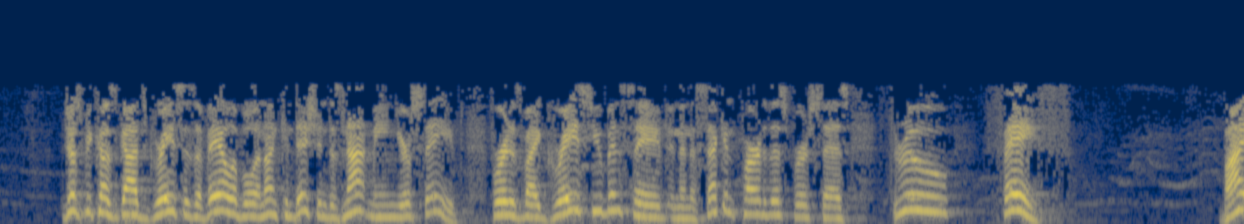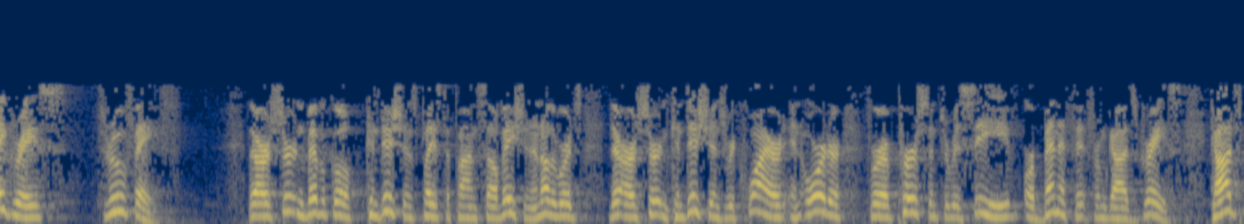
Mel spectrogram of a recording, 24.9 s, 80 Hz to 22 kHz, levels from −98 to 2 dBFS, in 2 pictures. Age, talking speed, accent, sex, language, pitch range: 40-59, 155 wpm, American, male, English, 165-225 Hz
